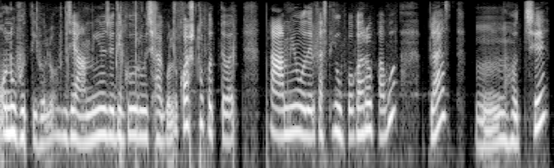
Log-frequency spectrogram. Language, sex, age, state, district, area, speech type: Bengali, female, 18-30, West Bengal, North 24 Parganas, rural, spontaneous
